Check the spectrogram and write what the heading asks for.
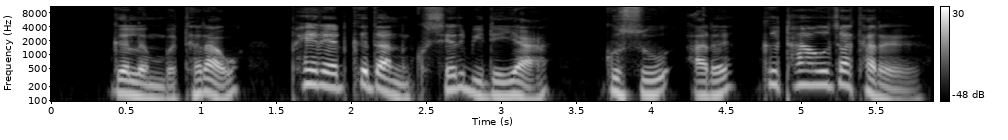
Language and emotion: Bodo, happy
